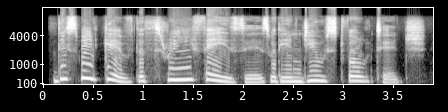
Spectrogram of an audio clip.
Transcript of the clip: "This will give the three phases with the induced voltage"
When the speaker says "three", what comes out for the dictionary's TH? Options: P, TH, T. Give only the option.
TH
